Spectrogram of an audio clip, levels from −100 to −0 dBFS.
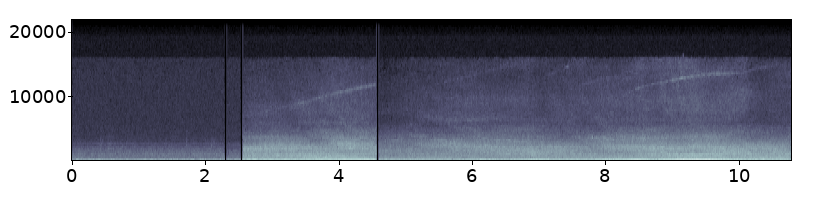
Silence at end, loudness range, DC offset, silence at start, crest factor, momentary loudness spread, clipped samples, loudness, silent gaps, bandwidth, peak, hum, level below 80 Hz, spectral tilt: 0 s; 7 LU; under 0.1%; 0 s; 16 dB; 19 LU; under 0.1%; -27 LUFS; none; 16.5 kHz; -10 dBFS; none; -32 dBFS; -6.5 dB/octave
